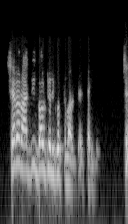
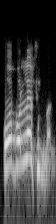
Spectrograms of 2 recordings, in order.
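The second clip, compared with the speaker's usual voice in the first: normal talking voice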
